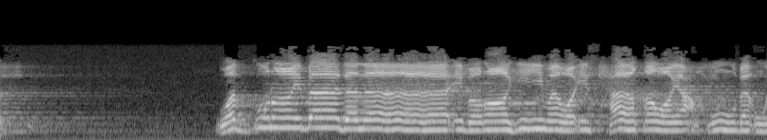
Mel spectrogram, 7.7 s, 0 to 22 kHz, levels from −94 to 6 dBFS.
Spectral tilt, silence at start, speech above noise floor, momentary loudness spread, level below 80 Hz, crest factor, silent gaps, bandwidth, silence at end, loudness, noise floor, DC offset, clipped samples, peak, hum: -0.5 dB/octave; 0 s; 38 dB; 7 LU; -62 dBFS; 16 dB; none; 6.6 kHz; 0 s; -15 LUFS; -54 dBFS; under 0.1%; under 0.1%; -2 dBFS; none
